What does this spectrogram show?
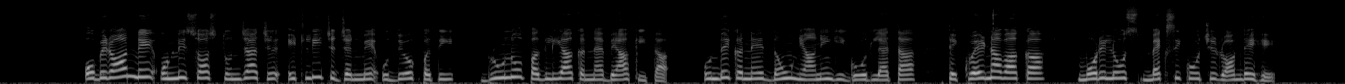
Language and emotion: Dogri, neutral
